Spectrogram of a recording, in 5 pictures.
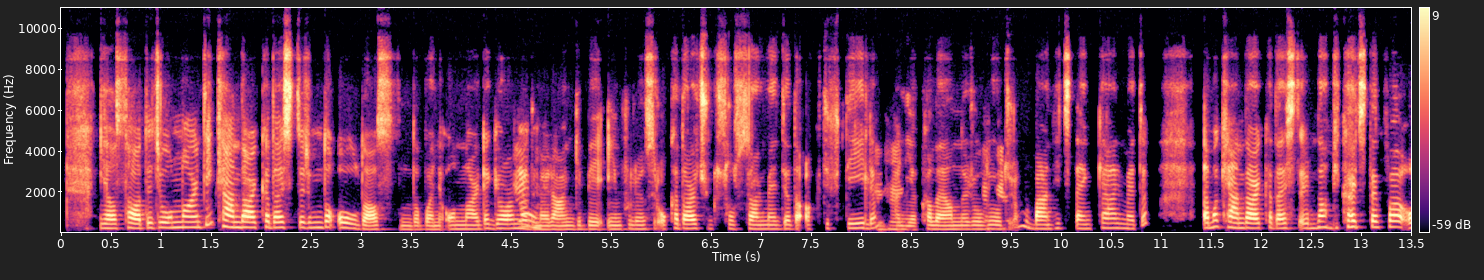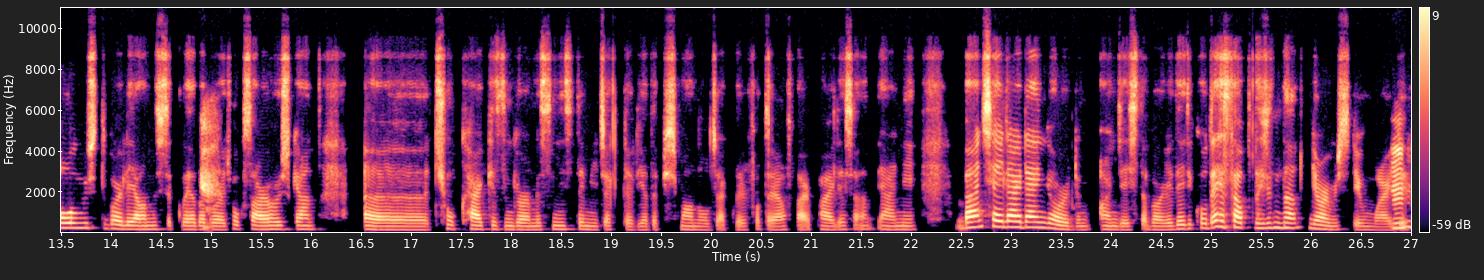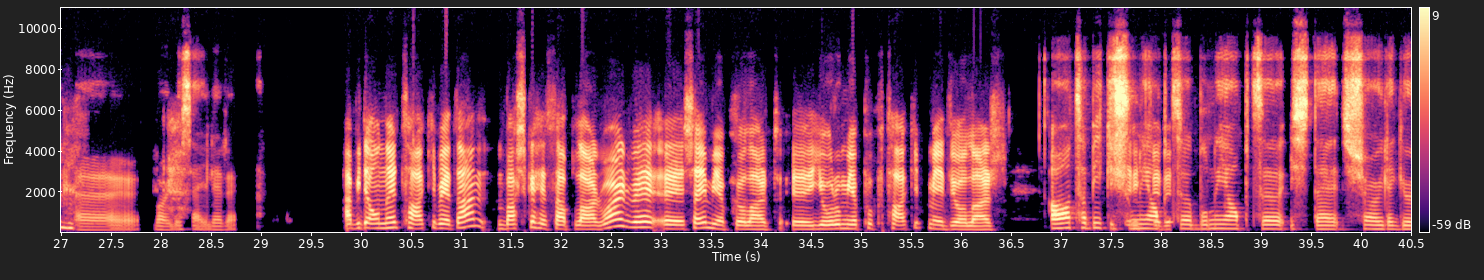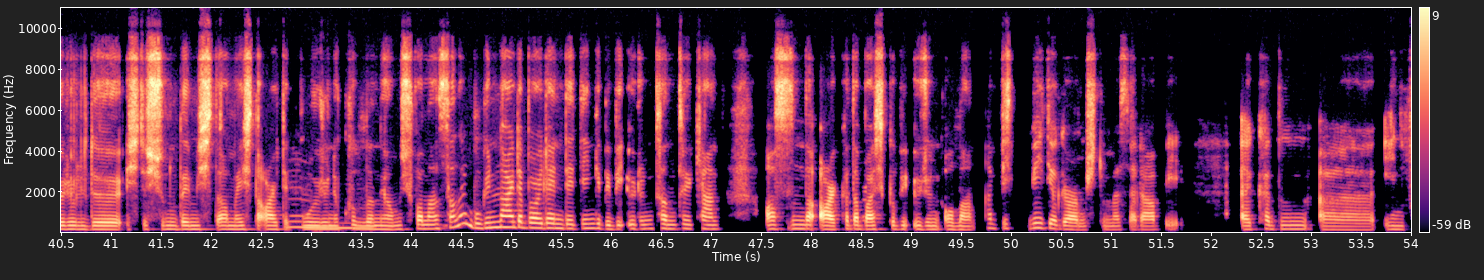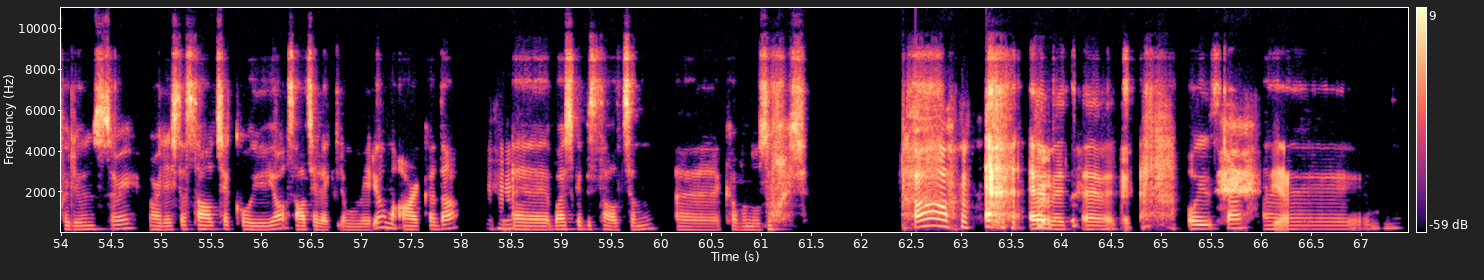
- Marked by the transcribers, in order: "Hani" said as "bani"; unintelligible speech; in English: "influencer"; other background noise; tapping; laughing while speaking: "hesaplarından"; unintelligible speech; in English: "influencer"; laugh; laughing while speaking: "kavanozu var"; chuckle
- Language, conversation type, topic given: Turkish, podcast, Influencer olmak günlük hayatını sence nasıl değiştirir?
- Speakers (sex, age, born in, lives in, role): female, 35-39, Turkey, Finland, host; female, 35-39, Turkey, Greece, guest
